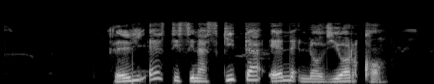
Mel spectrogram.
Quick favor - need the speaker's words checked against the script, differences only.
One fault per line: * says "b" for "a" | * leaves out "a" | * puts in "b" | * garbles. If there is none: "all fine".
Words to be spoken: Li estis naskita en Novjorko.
all fine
